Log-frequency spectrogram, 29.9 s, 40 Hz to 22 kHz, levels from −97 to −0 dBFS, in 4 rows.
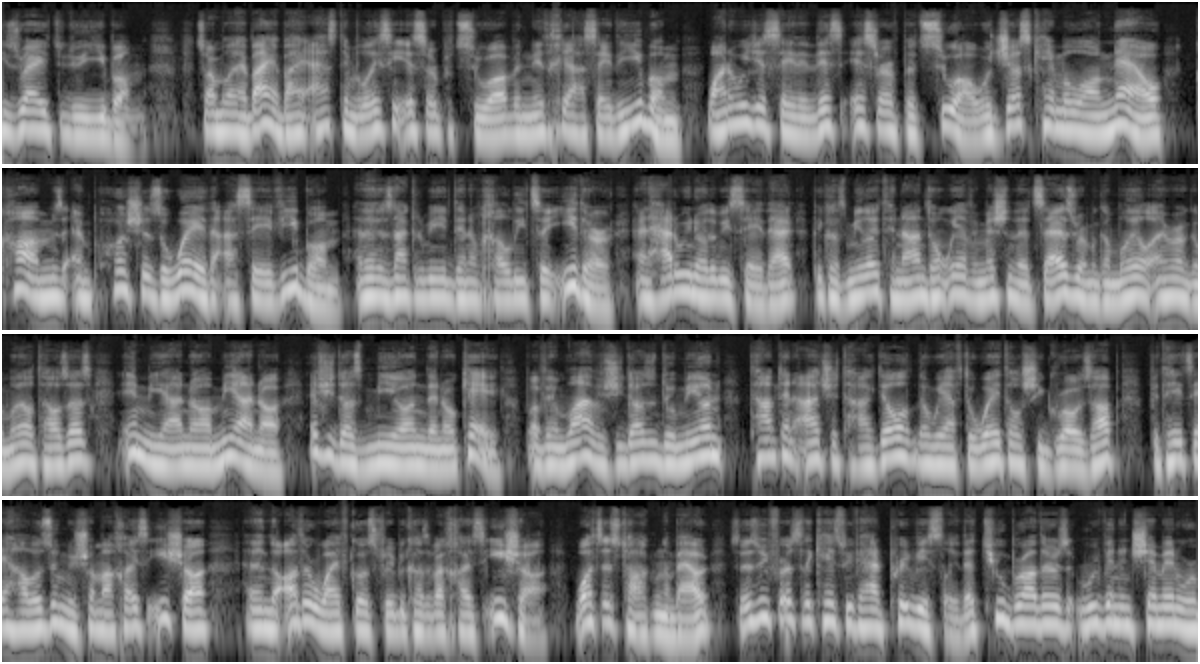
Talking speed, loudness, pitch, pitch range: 245 wpm, -25 LUFS, 145 Hz, 130-165 Hz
